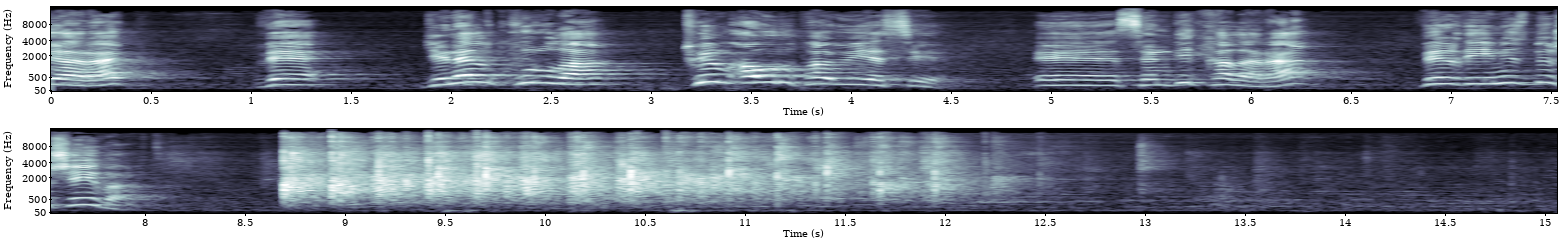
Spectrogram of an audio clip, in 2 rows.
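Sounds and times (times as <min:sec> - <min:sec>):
audience applauding: 0:08.7 - 0:12.7.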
